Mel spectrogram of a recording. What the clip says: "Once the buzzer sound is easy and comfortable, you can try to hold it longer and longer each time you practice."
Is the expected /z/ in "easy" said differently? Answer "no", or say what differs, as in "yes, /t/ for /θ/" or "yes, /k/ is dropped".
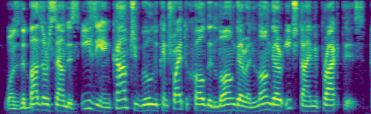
no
